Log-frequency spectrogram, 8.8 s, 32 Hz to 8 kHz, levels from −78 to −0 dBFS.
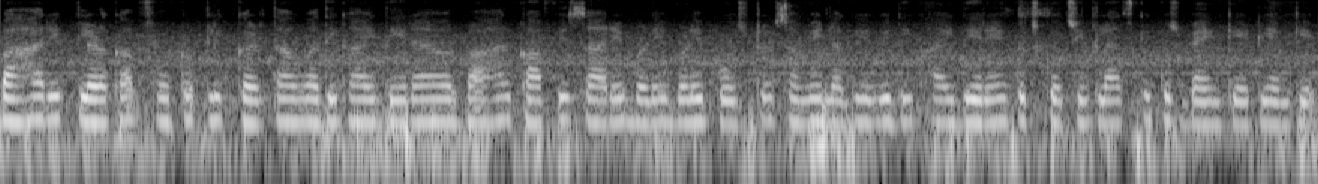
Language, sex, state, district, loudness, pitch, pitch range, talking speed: Hindi, female, Chhattisgarh, Korba, -19 LUFS, 205 Hz, 195-210 Hz, 230 wpm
